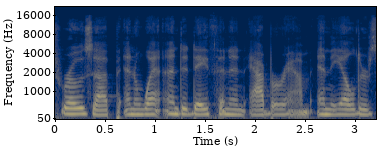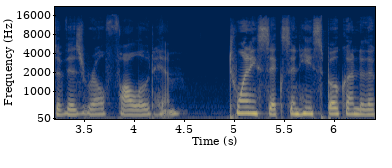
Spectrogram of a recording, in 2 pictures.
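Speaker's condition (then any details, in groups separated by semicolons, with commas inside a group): No condition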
